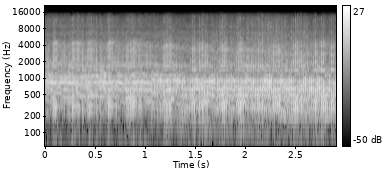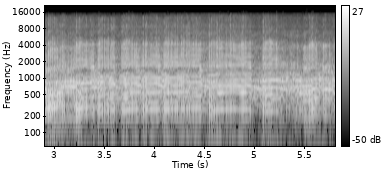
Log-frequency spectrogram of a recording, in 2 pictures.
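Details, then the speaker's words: Old Homelite two-stroke chainsaw, sat outside in scrap pile over a year, running again: buzz holds high and steady, dips briefly and picks straight back up; runs clean. "I'd say it's not too bad for something that's been sitting outside for God knows how many years kind of a pointless project but it was fun to fire it up"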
